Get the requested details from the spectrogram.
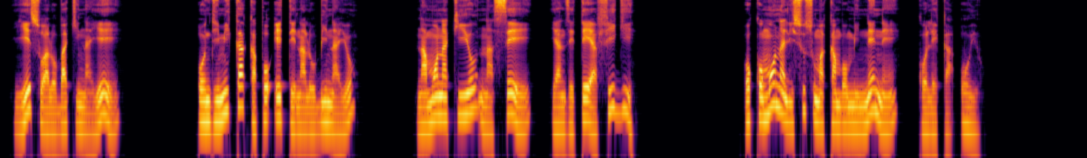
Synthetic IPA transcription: je˦su˨a˨lo˨ba˦ki˦na˨je˦ | o˨ndi˨mi˦ka˦ka˨po˦ʔe˦te˨na˨lo˨bi˦na˨jɔ˦ | na˨mɔ˦na˦ki˦jɔ˦na˨se˦˨ | ja˨nze˨te˦ja˨fi˦ɡi˦˨ | o˨ko˨mɔ˦na˨li˨su˦su˨ma˨ka˨mbo˨mi˨nɛ˦nɛ˨ | ko˨le˨ka̰˨o˦jo˨

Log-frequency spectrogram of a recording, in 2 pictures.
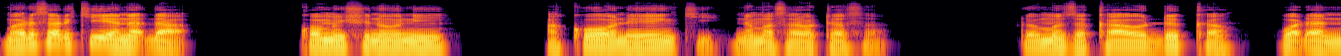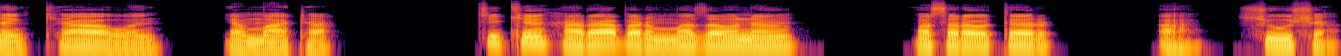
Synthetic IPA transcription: bɐ˦ɽs̬ɐ˦rkʲi˦ja˨nɐ˦ɗa˨ | kʷɔ˦mɪ˦ʃɪ˦noː˦niː˦ | ʔa˨kʷoː˦wɐ˨ne˨jɐ˦ŋkʲiː˨na˨mɐ˦sɐ˦ɾa˦wtɐ˦rsa̰˨ʔ | d̥oː˨mɪ˦ns̬u˨kaː˦woː˦dʊ˦kːɐ˨ŋ | wɐ˦ɗɐ˨nːɐ˦˨ŋkʲʰaː˦wɐ˨wɐ˦ŋ | j̰ɐ˦mːaː˦taː˦ | t͡ʃɪ˦kʲɪ˦ŋha˨ɾaː˦bɐ˨rmɐ˦zɐ˦wnɐ˦ŋ | mɐ˦sɐ˦ɾa˦wtɐ˦r | ʔa˨ | ʃuː˦ʃaː˨ʔ

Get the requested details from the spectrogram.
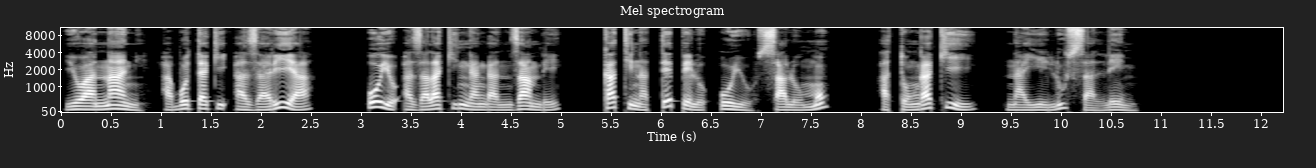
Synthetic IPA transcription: jo˨a˨na˦ni˨ | a˨bo˦ta˦ki˦a˨za˨ʁi˦a˨ | o˦jo˨ʔa˨za˨la˦ki˦ŋɡa˨ŋɡa˨nza˦mbe˨ | ka˦ti˨na˨te˦pe˨lo˨o˦jo˨sa˨lo˨mɔ̃˦ | a˨to˨ŋɡa˦ki˦ | na˨je˨lu˦sa˨lɛ˦m˨

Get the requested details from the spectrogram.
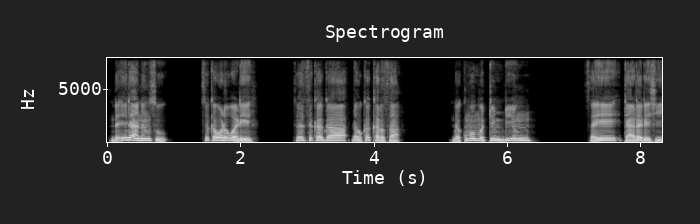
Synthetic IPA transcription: da˨ʔɪ˦daː˨nɛ˦nsu˨ | sʊ˦ka˨wɐ˦rwɐ˨ɽeː˦ | sa˦jsʊ˦ka˨ɡa˦ɗa˨wkɐ˦kɐ˨rsa˨ | da˨kʷʊ˦ma˦mʊ˨tʊ˦˨mbɪ˦jʊ˦n | sʼɐ˨jeː˦taː˨ɽe˦da˨ʃi˦ʔ

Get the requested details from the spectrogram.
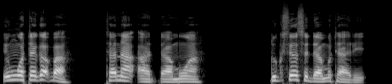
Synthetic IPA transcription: ʔɪ˦ŋwɐ˦ta˦ɡɐ˦ɓa˨ | tɐ˦naː˨ʔa˨ɗaː˨mʊ˦waː˦ | d̥ʊ˦kse˦su˨da˨mu˦taː˨ɾeː˦

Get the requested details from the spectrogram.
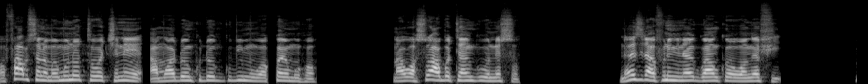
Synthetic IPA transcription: wɔ˨fa˦bsa˨lɔ̃˨mæ̃˨mũ˦nʊ̃˦tʰʊ˦t͡ɕʰɪ˨nɪ̃˦a˨mʊ̃˨˦a˦do˦ŋ˦ku˦dõ˦ŋ˦ku˦bi˦mʊ̃˨wɔ˨kʰɔ˦˨mũ˨ɦɔ˦ | nã˨wɔ˨sʊ˦a˨bʊ˦tʰã˦ŋ˦ɡu˦˨nɪ̃˦sʊ˨ | nã˨˦s̬ɾa˨fʊ˦nʊ̃˦ɲĩ˨nã˦ɡʷã˦ŋ˦kʰɔ˦ɔ˨wɔ̃˨ŋæ˦fi˨

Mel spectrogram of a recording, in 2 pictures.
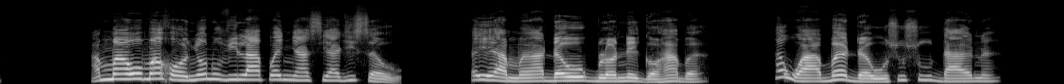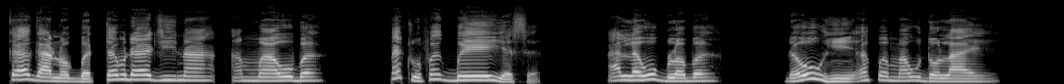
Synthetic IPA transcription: a˨mɛ̃˨a˨wo˦mɛ̃˦xɔ˨ɲɔ̃˦nũ˦vi˦la˦ɸɛ˦ɲã˨si˨a˨d͡ʑi˦sɛ˨o̰˨ | e˦jɛ˦a˨mɛ̃˨a˨ɖɛ˦wo˦ɡ͡blɔ˨nɛ̃˨ɡɔ̃˨ɦã˦bɛ˦ | ɛ˦wo˨a˨bɛ˦ɖɛ˨wo˨su˦su˦d̪a˨ɛ˦nɛ̃˦ | kɛ˦ɛ˦ɡa˨nɔ̃˨ɡ͡bɛ˨t̪ɛ˦mɖɛ˦ɛ˦d͡ʑi˦nã˦a˨mɛ̃˨a˨wo˦bɛ˦ | pe˦t̪ɾo˨ɸɛ˦ɡ͡be˦jɛ˨sɛ̰˨ | a˨lɛ˨wo˦ɡ͡blɔ˨bɛ˦ | ɖɛ˨wo˦ɦĩ˨ɛ˦ɸɛ˦mã˦wu˦d̪ɔ˨la˦ɛ˦

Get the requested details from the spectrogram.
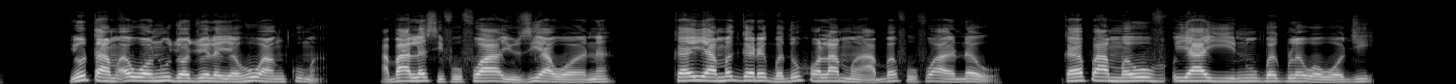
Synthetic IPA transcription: jo˦t̪a˨mɛ˦wɔ˦nũ˦d͡ʒɔ˦d͡ʒo˦ɛ˦lɛ˨je˨ɦo˦wa˨ŋ̩˦ku˦mɛ̰̃˨ | a̰˨bɛ˦a˨lɛ˦si˨fo˨fo˦a˨ju˨zi˦a˨wɔ˨ɛ˨nɛ̃˦ | kɛ˦ja˦mɛ̃˦ɡɛ˦ɖɛ˦ɡ͡bɛ˨d̪o˦xɔ˦la˦mɛ̃˨a˨bɛ˦fo˨fo˦a˨ɛ˨nɛ̃˦o̰˨ | kɛ˦ɛ˦ɸɛ˦a˨mɛ̃˨wo˦ja˦ji˨nũ˦ɡ͡bɛ˦ɡ͡blɛ̃˦wɔ˨wɔ˨d͡ʑi˦

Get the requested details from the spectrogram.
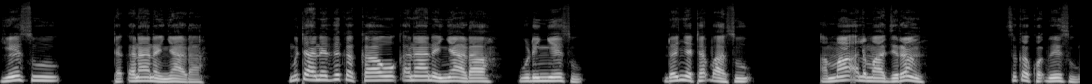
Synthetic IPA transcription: jeː˦su˨ | d̥a˨kʼɐ˦naː˦nɐ˨ɲjaː˦˨ɽaː˦ | mʊ˦taː˨neː˦s̬ʊ˦ka˨kaː˦woː˦kʼɐ˦naː˦nɐ˨ɲjaː˦˨ɽaː˦ | wʊ˦ɽɪ˦ɲjeː˦su˨ | dɔ˦ɲja˨tɐ˦ɓaː˨su˦ | ʔa˨mːaː˦ʔa˨lmaː˨d͡ʒɪ˨ɾɐ˦ŋ | sʊ˦ka˨kʷɐ˨ɓeː˦s̬u˨ʔ

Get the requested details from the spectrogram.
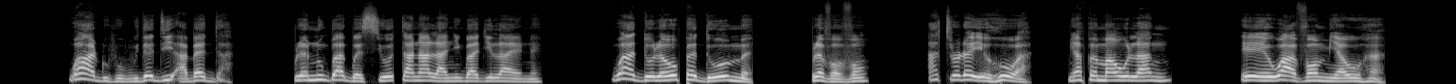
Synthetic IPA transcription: wo˦a˨ɖu˨ɸu˨ɸu˨d̪e˦d̪i˦a˨bɛ˦d̪a˨ | k͡plɛ˦nũ˦ɡ͡ba˦ɡ͡be˨si˨wo˦t̪a˦nã˦la˨ɲĩ˦ɡ͡ba˦d͡ʑi˦la˦ɛ˨nɛ̃˨ | wo˦a˨d̪o˨lɛ˨wo˦ɸɛ˦d̪o˨wo˦mɛ̰̃˨ | k͡plɛ˦vɔ˨vɔ̃˦ | a˨t̪ɾɔ˦ɖɛ˦je˨ɦo˦wa̰˨ | mĩ˦a˨ɸɛ˦mã˦wo˦la˦ŋũ˦ | e˦je˦wo˦a˨vɔ̃˦mĩ˨a˨wo˦ɦã̰˦

